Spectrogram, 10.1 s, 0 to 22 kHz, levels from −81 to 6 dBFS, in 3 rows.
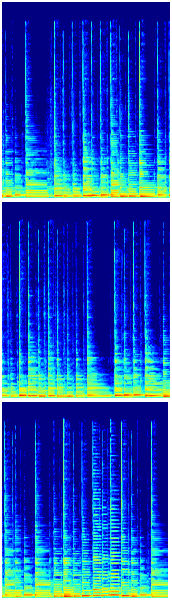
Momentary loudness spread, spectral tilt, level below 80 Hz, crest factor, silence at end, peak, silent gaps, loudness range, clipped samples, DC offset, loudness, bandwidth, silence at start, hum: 7 LU; -4.5 dB/octave; -52 dBFS; 16 dB; 0 s; 0 dBFS; none; 1 LU; under 0.1%; under 0.1%; -16 LUFS; over 20 kHz; 0 s; none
